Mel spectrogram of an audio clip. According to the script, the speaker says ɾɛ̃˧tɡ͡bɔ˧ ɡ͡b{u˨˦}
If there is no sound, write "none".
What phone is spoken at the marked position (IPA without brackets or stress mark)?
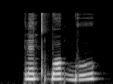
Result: u˨˦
